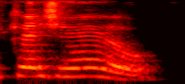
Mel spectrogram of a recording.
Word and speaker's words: Kegel: viu ou quer gelo os dois nomes as duas pronúncias estão corretas c se ouviram falar exercícios de kegel deixa de quem gel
